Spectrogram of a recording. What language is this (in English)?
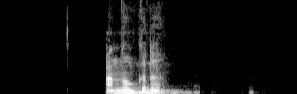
Nawdm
